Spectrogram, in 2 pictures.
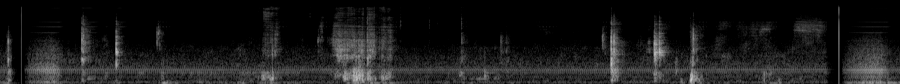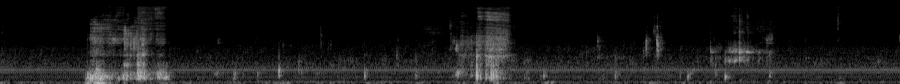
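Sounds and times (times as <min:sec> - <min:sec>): person slurping and chewing noodles: 0:02.4 - 0:08.2, 0:09.8 - 0:17.2.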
